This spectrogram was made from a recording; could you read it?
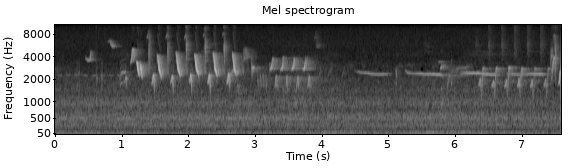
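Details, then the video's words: Common nightingale singing outdoors: a run of loud repeated chirpy notes, then fast trills and long pure whistles, with quieter rattling phrases ending the passage. "Fülemüle éneke /nightingale his song/"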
